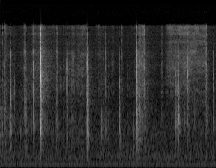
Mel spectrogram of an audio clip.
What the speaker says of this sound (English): we're going to fold it backwards along this central spine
